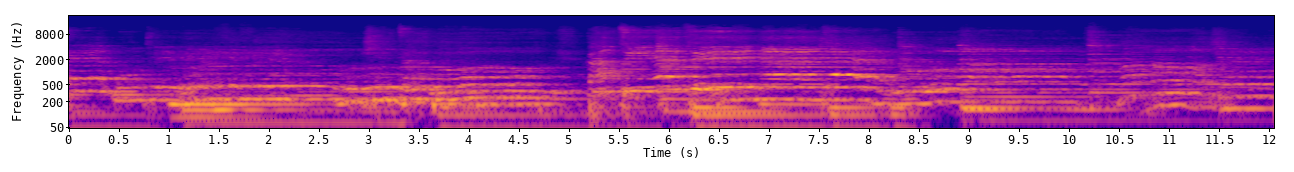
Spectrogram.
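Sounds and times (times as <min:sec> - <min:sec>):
vocal group singing in harmony: 0:00.0 - 0:12.0.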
